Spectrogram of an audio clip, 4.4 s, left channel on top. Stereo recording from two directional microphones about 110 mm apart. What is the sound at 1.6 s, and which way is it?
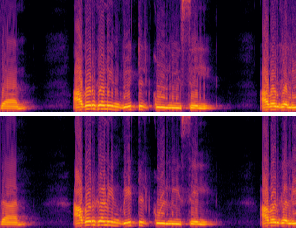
A woman's voice, 35° left (ahead or behind).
